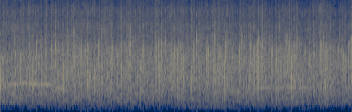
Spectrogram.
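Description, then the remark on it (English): A seated crowd claps again when asked, a steady, dense wash of many hands applauding at an even, fairly loud level throughout, with no voices standing out. “Let's try it again. Clap again.”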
